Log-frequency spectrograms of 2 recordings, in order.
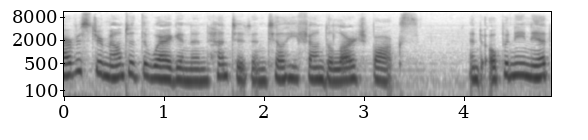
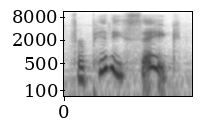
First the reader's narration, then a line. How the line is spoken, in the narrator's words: cried the girl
